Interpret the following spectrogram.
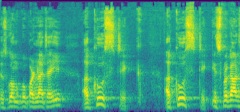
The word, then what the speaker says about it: acoustic: ये दोस्तों अकूस्टिक, इसको पढ़ना चाहिए। अकाउस्टिक नहीं पढ़ेंगे, अकूस्टिक पढ़ेंगे। आधा अ है।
